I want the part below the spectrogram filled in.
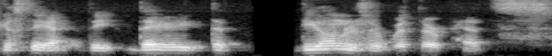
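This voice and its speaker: The speech comes at a fairly quick pace in an Irish accent. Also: man. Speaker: veterinarian. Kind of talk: interview answer.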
